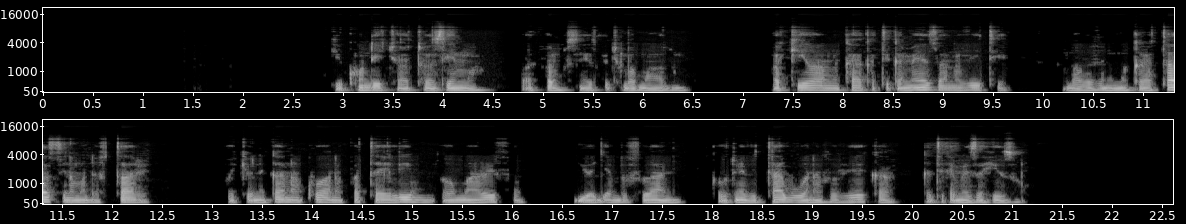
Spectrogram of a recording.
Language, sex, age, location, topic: Swahili, male, 25-35, Dar es Salaam, education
